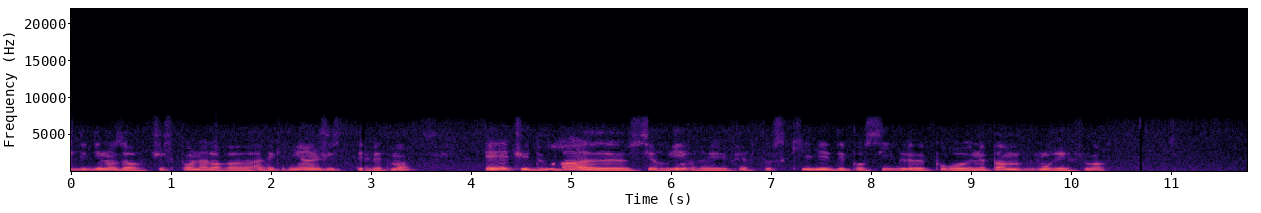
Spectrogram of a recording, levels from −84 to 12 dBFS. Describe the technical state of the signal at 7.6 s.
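At 7.6 s the speech is intact, with no fault in the signal at that moment beyond the light coding of its AMR wideband (HD Voice) path at 12.65 kbit/s.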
